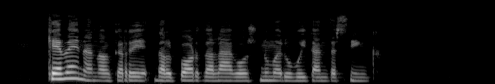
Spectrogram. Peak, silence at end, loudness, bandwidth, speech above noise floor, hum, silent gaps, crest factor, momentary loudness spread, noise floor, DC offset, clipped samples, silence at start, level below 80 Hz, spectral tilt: -4 dBFS; 1.3 s; -27 LUFS; 10.5 kHz; 55 dB; none; none; 24 dB; 17 LU; -82 dBFS; under 0.1%; under 0.1%; 0.5 s; -82 dBFS; -5.5 dB/octave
